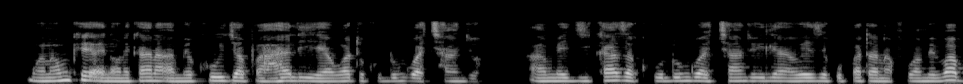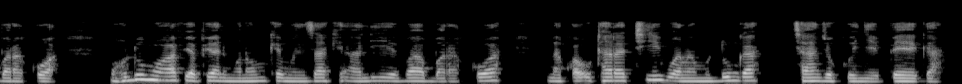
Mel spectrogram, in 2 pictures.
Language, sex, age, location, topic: Swahili, male, 18-24, Wajir, health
